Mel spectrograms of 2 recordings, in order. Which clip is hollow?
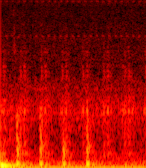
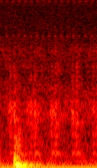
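The second.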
